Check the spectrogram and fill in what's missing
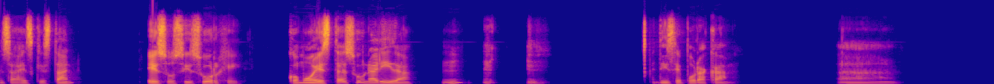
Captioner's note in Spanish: carraspeo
